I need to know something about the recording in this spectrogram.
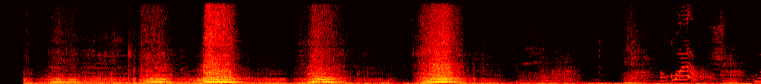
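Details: Tigers fighting, trading deep, rough roars and snarls in four loud bursts over about nine seconds, then quieter growling with a few higher strained cries near the end.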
